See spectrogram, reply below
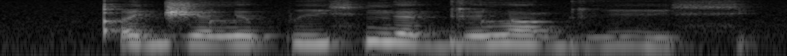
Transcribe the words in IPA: qʼ i d͡ʒ ɛ l ɪ p i ç ŋ ɛ ɡ ɪ l ɒ ɡʱ i ç

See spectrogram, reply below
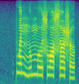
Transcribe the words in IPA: p w ə˥˩ n n̪ u˥ m o˥ ʊ̯ s w ɔ˥˧ s ɤ˥˩ ʂ ɤ˩

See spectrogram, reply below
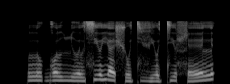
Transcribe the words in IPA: l u ɡ o l ʎ ɯ l sʲ ɤ j ɛ ʃ u tʲ vʲ o tʲ u ɬ e l

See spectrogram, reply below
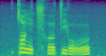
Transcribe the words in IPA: t̪ ɑ˥˩ ŋ t͡sʰ ɤ˧˥ t̪ j o̰˨˩˦ ʊ̯

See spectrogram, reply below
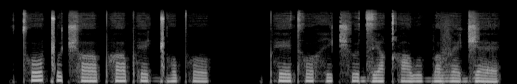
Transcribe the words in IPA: tʰ o ǁ u t͡ʃʰ ʌ pʰ ʌ pʰ e ɡ͡ǁ o pʰ o | pʰ e tʰ o h i t͡ʃʰ ɯ d͡z e qʰ a w u b ʌ v ɛ d͡ʒ ɛ

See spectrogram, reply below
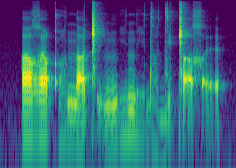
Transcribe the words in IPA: a˧ ʁ ɛ˧ qʼ a̤˧ n a˩ ǁ ḭ˩ n ŋ i̤˥ n i̤˧ d a̤˩ dʲ ʊ˧ ǁ a̰˥ χ ɛ̰˩

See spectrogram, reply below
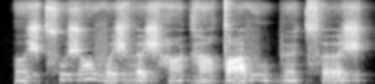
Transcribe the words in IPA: ɤ˩ ʒ t͡sʰ u˧ ʒ ɔ˥ v ə̰˩˥ ʒ r ə̰˥˩ ʒ h ɑ˩˥ ɡʱ a˩ tˤ a̰˥˩ v u˥˩ b ø˧ t͡sʰ ə̰˥ ʒ

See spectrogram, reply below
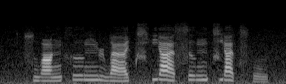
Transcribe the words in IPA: t͡s w ɑ˧˥ ŋ x ɤ˥ ŋ ɻ w ä˧˥ t͡ɕʰ j ä˥˩ s ɤ˥ ŋ t͡ɕ j ä˥˩ t͡sʰ o˩ ʊ̯

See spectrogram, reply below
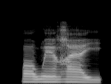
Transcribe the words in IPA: ɔ w ɛ̃ ʁ æ j

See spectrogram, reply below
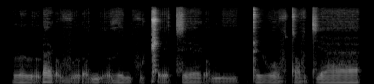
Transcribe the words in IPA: ɭ o ɭ ṵ ɽ æ ɽ o̰ v ṵ ɽ o̰ nʲ o̰ ð i n f ṵ ǁ ḛ t͡s eː ɽ o̰ ŋ i | ʈ i β o v t ɒ v tʲ æː

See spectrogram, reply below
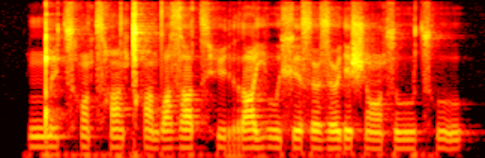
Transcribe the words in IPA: ŋ͡ǃ y t͡sʰ ɔ̃ t͡sʰ ɑ̃ ǀʰ ɔ̃ dˤ ɛ zˤ ɛ t͡sʰ y r ɑ j uː xʲ ɒ s ə˞ z ə˞ ɾʲ ɑ ʃ ɔ̃ː s uː t͡sʰ uː

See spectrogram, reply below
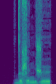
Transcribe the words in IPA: d ə ʐ ɛ ŋ ɪ ʒ ø

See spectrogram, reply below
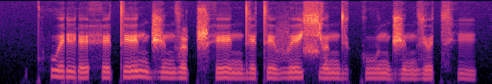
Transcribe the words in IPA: kʷʰ e ɾ i ɾ e h e t e n d͡ʒ ə n z ə ʈ͡ʂʰ e n d e t e v e ɕ ə n d ʏ k u n d͡ʒ ə n z ʏ t͡sʰ i

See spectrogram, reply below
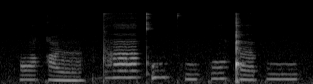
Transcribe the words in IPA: ɔ˨ q əː˨ | dʱ ɐː˦ kʼ u˦ pʰ u˦ k o˦ ǃ ɜ˨ p u˦

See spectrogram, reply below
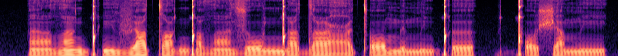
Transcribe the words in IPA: ã ðˤ ĩ ǃʼ ĩ v e tˤ o ŋ͡ǃ ə ðˤ ã z o ŋ͡ǃ i dˤ i ʕ ə tʼ ɔ m e m ĩ ǃʼ ə | ǃʼ ɔ ʃ a m ĩ

